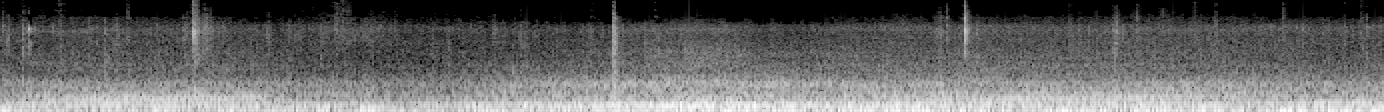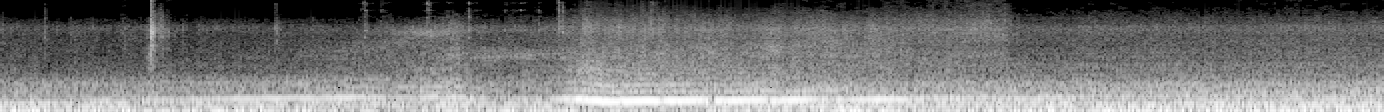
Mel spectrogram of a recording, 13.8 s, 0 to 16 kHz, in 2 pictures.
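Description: Holden VT Commodore's 3.8-litre Ecotec V6 heard from inside the cabin, pulling hard with its pitch climbing for a few seconds, then dropping suddenly about ten seconds in as the four-speed automatic shifts up, after which it runs louder and steady. A few sharp clicks come through now and then.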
